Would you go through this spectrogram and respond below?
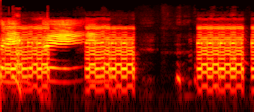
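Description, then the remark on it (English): A loud electronic telephone ring, like an international call, sounds in two warbling, buzzy bursts separated by a short silence, with a brief steadier tone in the middle of the first burst. “It actually sounds like an international call.”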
